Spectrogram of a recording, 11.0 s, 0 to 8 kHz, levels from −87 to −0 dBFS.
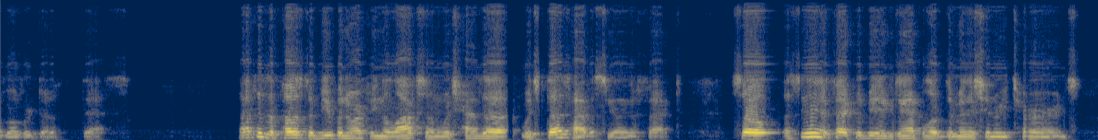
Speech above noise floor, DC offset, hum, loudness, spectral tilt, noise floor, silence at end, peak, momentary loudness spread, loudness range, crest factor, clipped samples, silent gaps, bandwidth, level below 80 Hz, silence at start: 57 dB; under 0.1%; none; -20 LUFS; -7.5 dB/octave; -77 dBFS; 0.2 s; -2 dBFS; 18 LU; 5 LU; 18 dB; under 0.1%; none; 8 kHz; -50 dBFS; 0 s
